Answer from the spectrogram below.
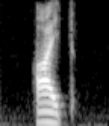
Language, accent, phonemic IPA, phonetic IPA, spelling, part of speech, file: Armenian, Eastern Armenian, /ɑjt/, [ɑjt], այտ, noun, Hy-այտ.ogg
- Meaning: cheek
